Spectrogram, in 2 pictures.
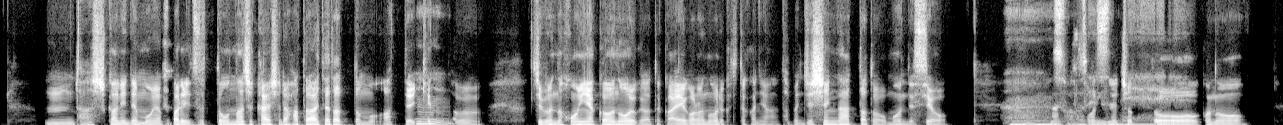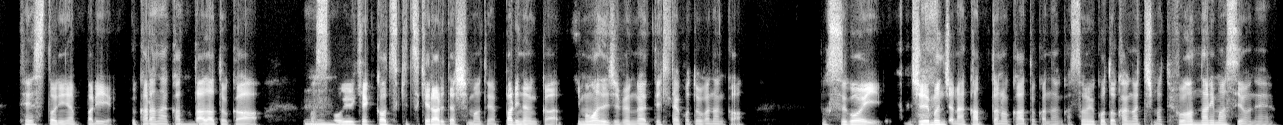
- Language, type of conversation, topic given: Japanese, advice, 失敗した後に自信を取り戻す方法は？
- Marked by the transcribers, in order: other background noise; unintelligible speech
